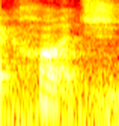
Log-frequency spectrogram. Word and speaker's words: conch: Moving on to my next one would be this, my conch piercing, which I always want to call conch because it's spelled like that.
